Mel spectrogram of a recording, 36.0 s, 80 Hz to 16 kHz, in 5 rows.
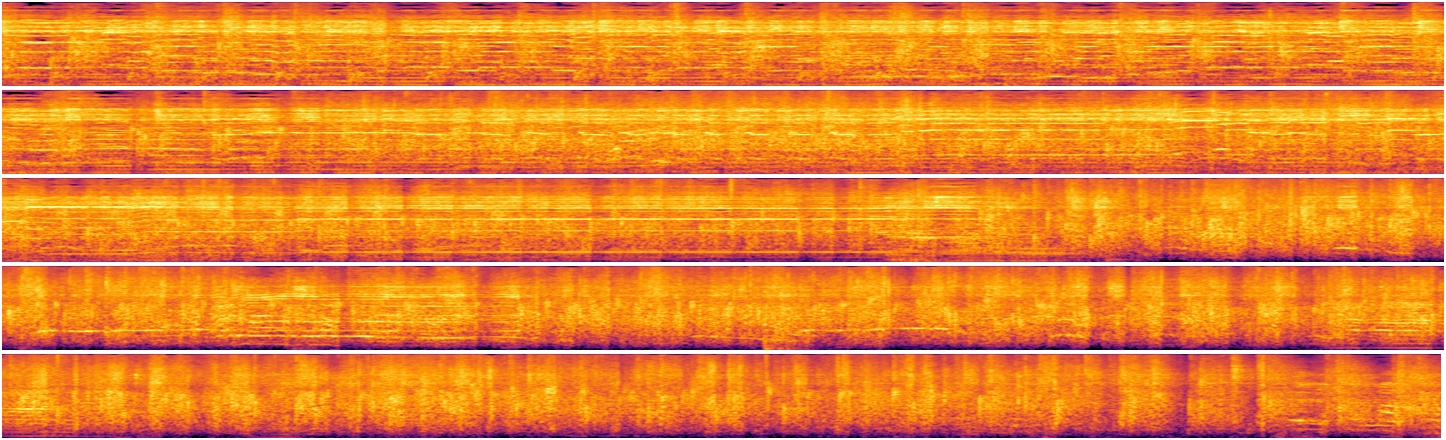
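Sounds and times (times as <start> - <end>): audience applause: 0.0 - 36.0
audience cheering and whooping: 20.3 - 27.5, 28.1 - 29.5.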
